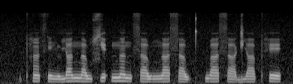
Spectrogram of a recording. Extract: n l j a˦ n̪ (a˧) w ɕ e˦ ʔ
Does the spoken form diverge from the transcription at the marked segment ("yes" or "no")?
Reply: no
